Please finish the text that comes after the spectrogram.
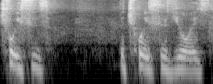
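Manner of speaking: Boston accent put on over the words. Repeating a line after saying he'll throw in a Boston accent. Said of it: "Got to throw in a, a Boston accent".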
